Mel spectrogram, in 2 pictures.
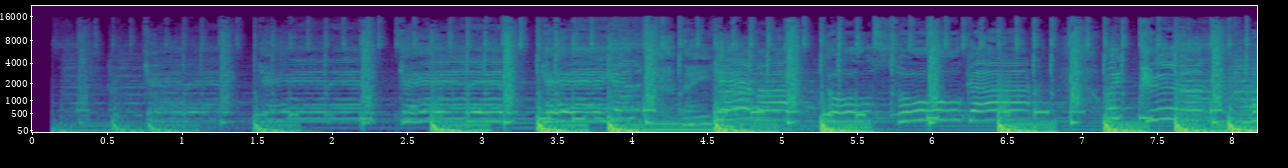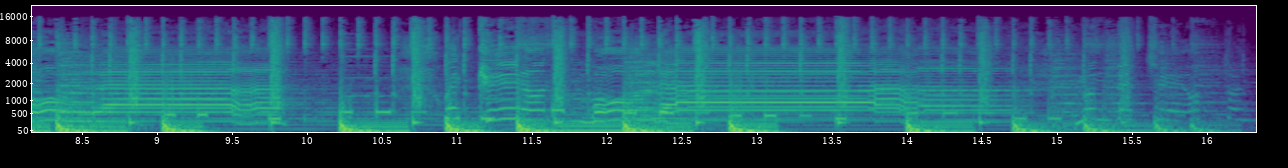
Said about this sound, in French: profitons d'une deuxième pause musicale pour écouter la chanson de …, …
